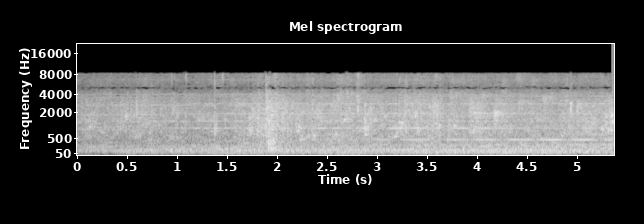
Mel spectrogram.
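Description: wading through waist-deep water

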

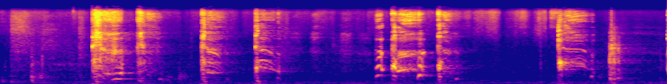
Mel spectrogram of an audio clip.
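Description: coughing

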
